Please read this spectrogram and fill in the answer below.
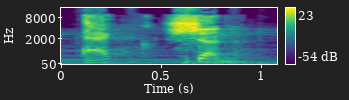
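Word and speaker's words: action: होती है एक इसलिए ए सी टी आई ओ एन का उच्चारण होगा एक्शन एक्शन दोस्तों जिस प्रकार टी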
